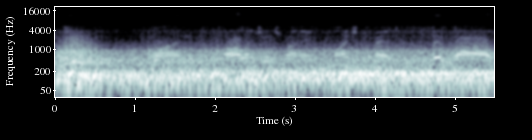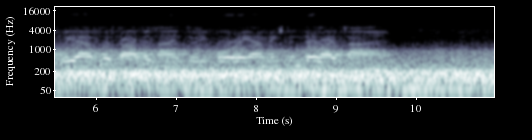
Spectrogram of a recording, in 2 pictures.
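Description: Saturn V rocket engines at liftoff, a steady low rumble, with a voice talking over it.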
